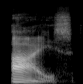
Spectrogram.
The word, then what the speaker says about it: eyes: Eyes. You're holding it. It's not eyes, right? It's eyes. It's almost like a sigh, right? Bueno, rima. Eyes rhymes with sighs.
